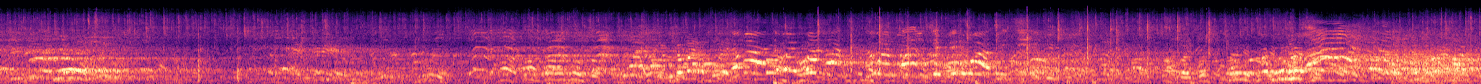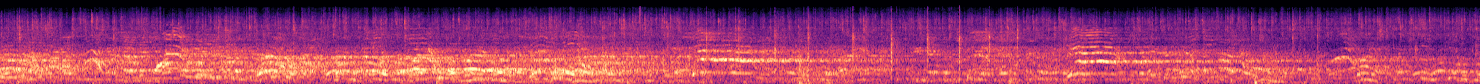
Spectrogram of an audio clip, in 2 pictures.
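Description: Spectators chatter along the side.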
